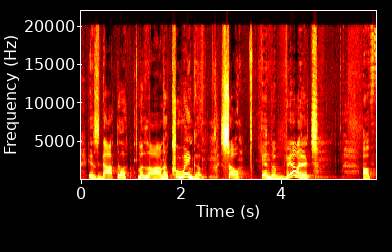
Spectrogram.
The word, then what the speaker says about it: Maulana Karenga: Maulana Karenga. So, in the village of friendship, we're going to learn about Kwanzaa because Dr. Karenga, and I want you to say his name, Maulana Karenga.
